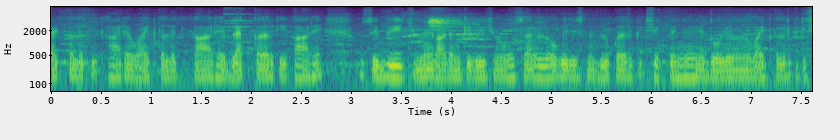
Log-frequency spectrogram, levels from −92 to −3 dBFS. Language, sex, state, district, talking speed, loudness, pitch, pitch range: Hindi, male, Bihar, East Champaran, 340 wpm, -23 LUFS, 70 Hz, 70-75 Hz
